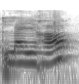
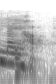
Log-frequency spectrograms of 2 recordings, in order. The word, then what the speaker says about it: Lyra: Ceux qui le prononcent Lyra ont raison dans le sens où c'est comme ça que le prénom est censé se prononcer. C'est un prénom anglo-saxon, donc le Y se prononce de cette façon-là, donc en toute logique on devrait prononcer Lyra.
